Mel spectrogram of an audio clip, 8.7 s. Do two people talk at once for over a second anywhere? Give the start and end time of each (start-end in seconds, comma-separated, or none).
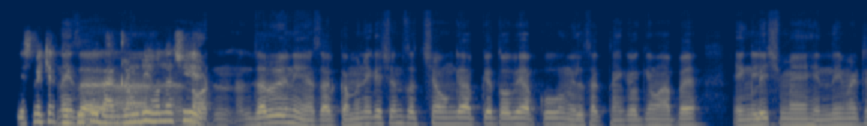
0.6-2.0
